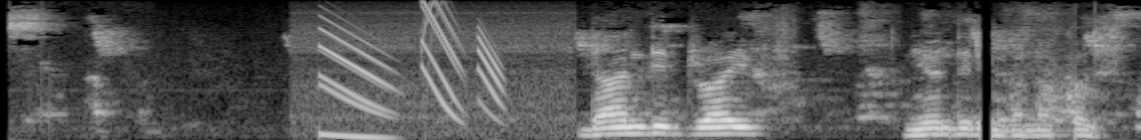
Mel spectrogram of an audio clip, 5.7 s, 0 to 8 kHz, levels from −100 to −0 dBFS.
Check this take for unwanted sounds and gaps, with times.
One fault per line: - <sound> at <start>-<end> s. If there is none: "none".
- chirp at 1.6-2.5 s
- dropout at 4.9-5.0 s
